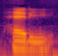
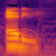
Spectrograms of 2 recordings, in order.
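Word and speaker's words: Hedi: I'm like, "Yeah, I fuck with Hetty," and he's like, "It's pronounced Eddie."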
